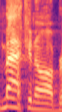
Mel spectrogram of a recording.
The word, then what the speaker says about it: Mackinac: It's pronounced the Mackinac Bridge, right? Even though there's a C on the end.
